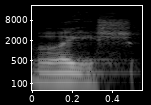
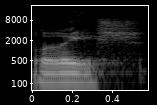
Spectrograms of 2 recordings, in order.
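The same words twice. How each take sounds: Both takes have the same delivery.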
